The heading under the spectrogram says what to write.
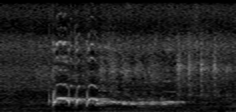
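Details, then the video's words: Local zebra dove in lively song, used as a lure bird so others call back. One phrase of rapid clipped coos melting into a long soft trill that slowly sinks in pitch. "suara merbok kampung/perkutut lokal gacor manggung jadi pikat pancingan semua jadi nyaut"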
